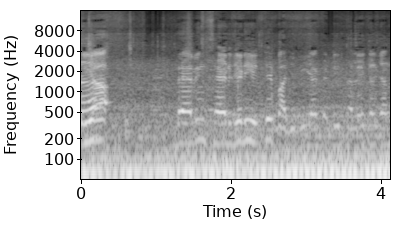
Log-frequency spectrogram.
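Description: People talking in short phrases over a steady low rumble.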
